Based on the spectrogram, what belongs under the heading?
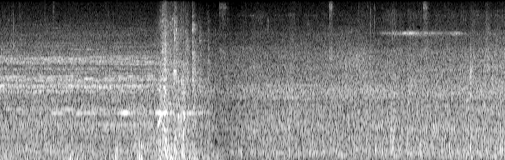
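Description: ÖBB passenger coaches rolling slowly through the station. Their wheels squeal thinly and they clatter over rail joints in a quick cluster of clacks about three seconds in, then settle into a steady rumble with a faint high squeal near the end.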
